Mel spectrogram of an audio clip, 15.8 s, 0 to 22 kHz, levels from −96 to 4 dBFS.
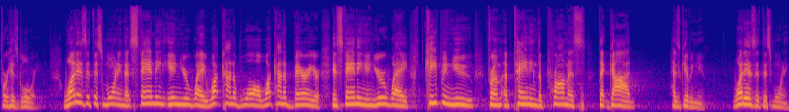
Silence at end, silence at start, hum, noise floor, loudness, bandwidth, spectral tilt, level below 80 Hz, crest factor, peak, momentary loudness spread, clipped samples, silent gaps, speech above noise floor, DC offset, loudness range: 0 s; 0 s; none; -64 dBFS; -25 LUFS; 18 kHz; -6.5 dB/octave; -72 dBFS; 20 dB; -6 dBFS; 11 LU; under 0.1%; none; 40 dB; under 0.1%; 2 LU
